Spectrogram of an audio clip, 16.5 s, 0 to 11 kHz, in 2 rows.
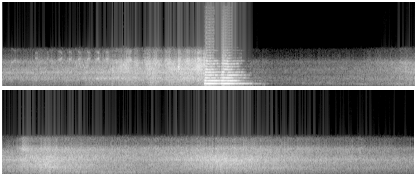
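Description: Class 165 diesel multiple unit approaching a platform: rising engine and wheel noise, then one loud horn blast of about a second, four seconds in. The sound then cuts out completely for about two seconds. After that the train's coaches run past close by, the noise swelling and fading twice.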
